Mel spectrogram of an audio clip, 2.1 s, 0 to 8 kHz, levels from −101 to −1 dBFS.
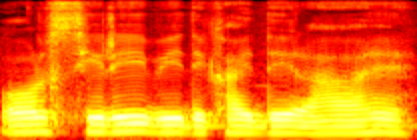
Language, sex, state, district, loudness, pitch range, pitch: Hindi, male, Arunachal Pradesh, Papum Pare, -12 LUFS, 105-115 Hz, 105 Hz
